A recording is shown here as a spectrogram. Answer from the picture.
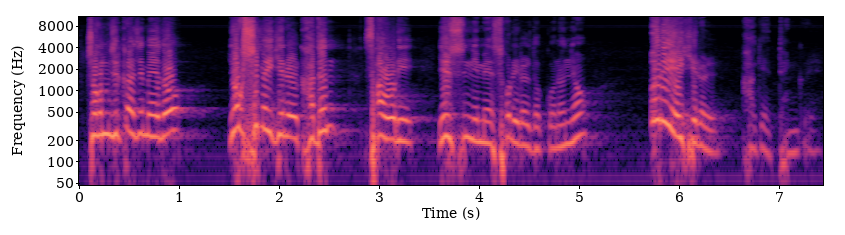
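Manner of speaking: full-force pulpit preaching; fervent preaching. Acted. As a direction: build to the climax with force.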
